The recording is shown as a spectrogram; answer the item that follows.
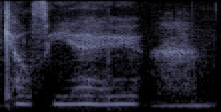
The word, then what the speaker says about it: Kelsier: for context, in case anyone doesn't know who's listening, is that Kelsier's name was originally supposed to be pronounced Kelsié, as Brandon has said, because it's supposed to be French, but absolutely no one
